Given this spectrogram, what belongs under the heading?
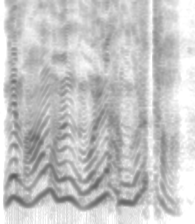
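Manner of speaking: loud, emphatic Gyeongsang protest; Gyeongsang dialect. Acted. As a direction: insist loudly with swinging Gyeongsang intonation. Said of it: "우리 경상도 사람들이 하는 말이". (경상도 억양으로 크게 항변하듯)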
